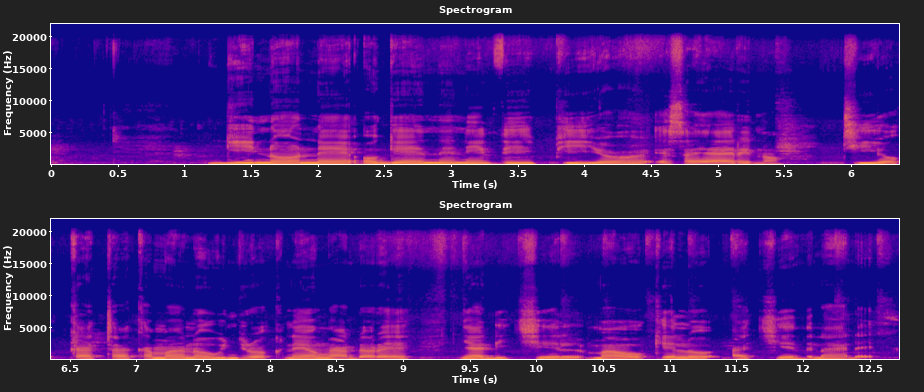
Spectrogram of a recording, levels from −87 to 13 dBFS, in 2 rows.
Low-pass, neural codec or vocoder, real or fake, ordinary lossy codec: 19.8 kHz; none; real; none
